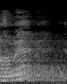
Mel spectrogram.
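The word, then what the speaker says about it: ه: এই হা উচ্চারণের সময় কোনো চাপা যাবে না, তা হালকা ভাবে বলতে হবে।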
